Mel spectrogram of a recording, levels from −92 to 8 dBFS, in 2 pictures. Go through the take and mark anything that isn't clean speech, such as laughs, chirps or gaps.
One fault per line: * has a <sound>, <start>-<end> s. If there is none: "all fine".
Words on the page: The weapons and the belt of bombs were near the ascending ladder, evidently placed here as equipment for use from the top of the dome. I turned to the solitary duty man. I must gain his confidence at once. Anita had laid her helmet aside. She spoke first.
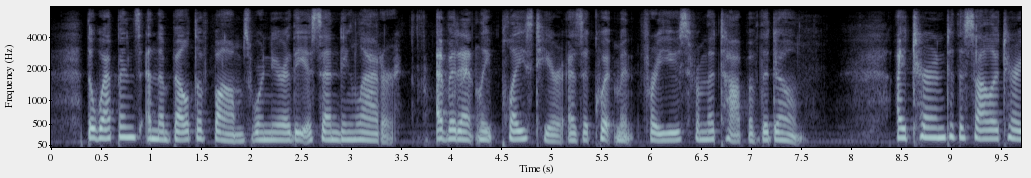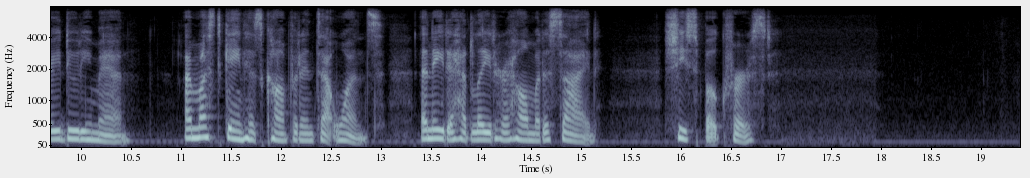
all fine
